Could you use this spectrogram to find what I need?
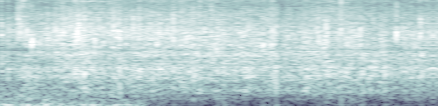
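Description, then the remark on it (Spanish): A dense burst of applause sound effect, many hands clapping at once in a steady, loud wash of crackling claps that fills the whole moment without pause, with no voices. “Hay efectos de sonido, rollo aplausos, truenos...”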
